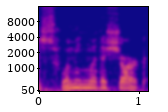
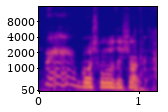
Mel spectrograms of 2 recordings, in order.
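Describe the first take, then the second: First: Slow, leaning on swimming; stress on swimming. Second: High, excited, stressing I'm. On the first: Shown as a demonstration. Salesman stressing why the trip matters, slow and weighted. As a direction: draw out swimming with a shark. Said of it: "This was so important". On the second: Retold or imitated. Customer gushing about the shark trip, high and excited. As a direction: squeal it like a kid about the trip. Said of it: "I am going swimming".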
